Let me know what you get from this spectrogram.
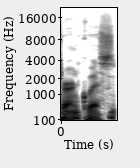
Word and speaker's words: Turnquist: In all seriousness, his last name is pronounced Turnquist. – Yes, T-U-R-N-Q-U-I-S-T.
